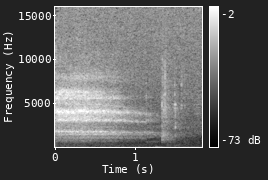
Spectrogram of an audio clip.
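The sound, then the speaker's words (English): A deep breath in and slow exhale taken together by a group during a guided moment of reflection; a long, soft breathy hiss fades gradually over about a second, followed by a brief breathy puff. “We'll take a deep breath together, and then we'll let it out slowly. So in and out.”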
